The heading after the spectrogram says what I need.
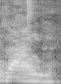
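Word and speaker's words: wrong: जैसे डब्ल्यू यहां है दोस्तों और यहां पर आर आ गया इसके तुरंत बाद तो डब्ल्यू यहां पर साइलेंट हो जाएगा। तो इसको पढ़ेंगे रॉन्ग। डब्ल्यू को साइलेंट कर देंगे।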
